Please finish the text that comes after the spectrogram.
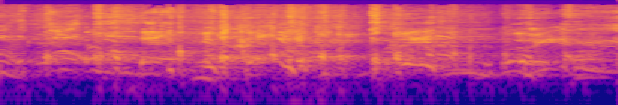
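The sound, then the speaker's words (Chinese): A voice acts out a fire-breathing dragon in a children's story choking and coughing after a baby elephant sprays water into its mouth: a dense run of raspy, sputtering hacks with strained vocal tones that continue without a break for several seconds at a steady, fairly loud level. “喷火龙呛到咳嗽咳不停，搞得房间里全都是黑烟。”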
